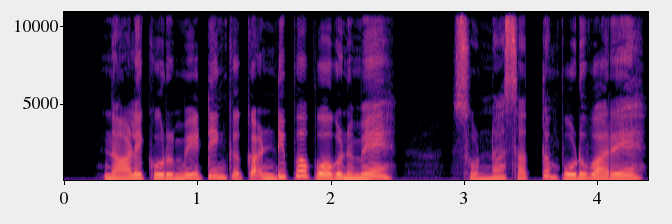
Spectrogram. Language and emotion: Tamil, fearful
